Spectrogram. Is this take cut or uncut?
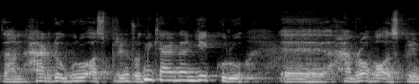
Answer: cut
